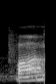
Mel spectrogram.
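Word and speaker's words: palm: कोई वर्ड है जैसे कोई क्या बोलते हैं पाम ही है पाम तो इसमें पाम में क्या आता है एल आता है ना लेकिन एल क्या है साइलेंट है तो ये हमने कैसे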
